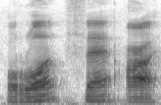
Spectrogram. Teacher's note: रॉ को मोटा पढ़ना है, आइन को अपने मिडिल थ्रोट से पढ़ना है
